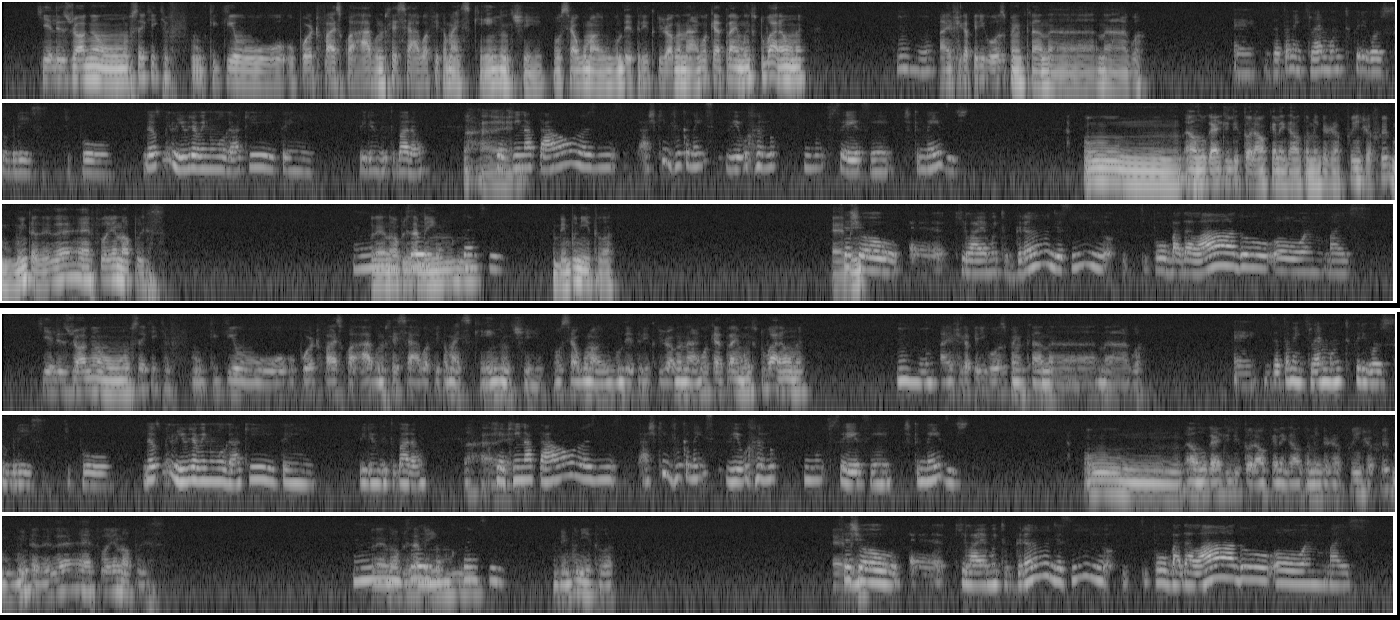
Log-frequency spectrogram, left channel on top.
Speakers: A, on the left; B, in the centre.
A: que eles jogam, um, não sei o que, que, o, que, que o, o Porto faz com a água, não sei se a água fica mais quente ou se é alguma, algum detrito que joga na água que atrai muito tubarão, né?
B: uhum,
A: Aí fica perigoso pra entrar na, na água.
B: é, exatamente. Lá é muito perigoso sobre isso. Tipo, Deus me livre eu ir num lugar que tem perigo de tubarão.
A: Ah,
B: Porque
A: é.
B: aqui em Natal, nós n- acho que nunca nem se viu. <laughs> Eu não, não sei, assim. Acho que nem existe.
A: Um, ah, um lugar de litoral que é legal também, que eu já fui, já fui muitas vezes, é, é Florianópolis.
B: Hum,
A: Florianópolis
B: Floripa,
A: é bem,
B: nunca conheci.
A: é bem bonito lá. É
B: Você
A: bem.
B: achou eh, que lá é muito grande, assim? ou- Tipo, badalado? Ou é mais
